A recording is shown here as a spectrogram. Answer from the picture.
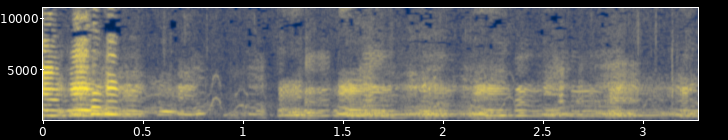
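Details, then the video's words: Feeding and territorial calling from a group of whooper swans: a continuous, blurred wall of nasal honking, loudest at the start, with wigeon and mute swans sharing the recording. "Whooper Swan. Feeding Calls & Territorial Calls"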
